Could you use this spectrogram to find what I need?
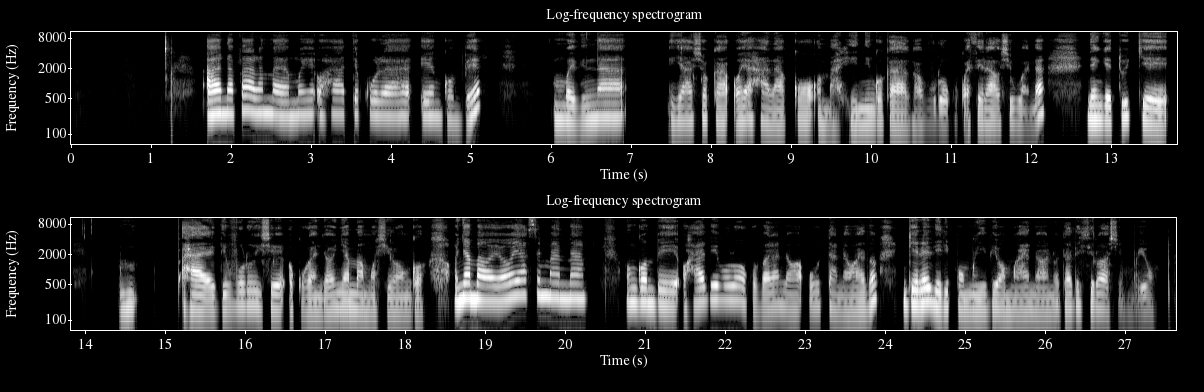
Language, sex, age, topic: Oshiwambo, female, 25-35, agriculture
